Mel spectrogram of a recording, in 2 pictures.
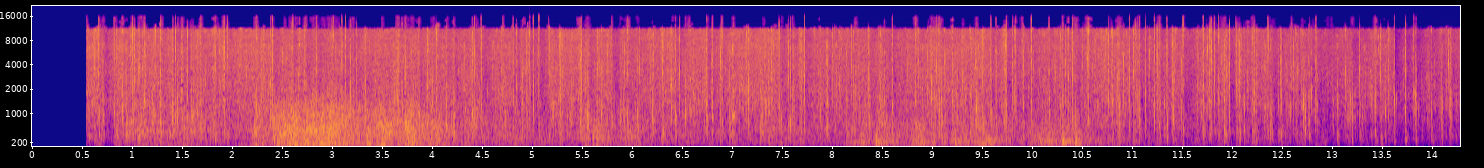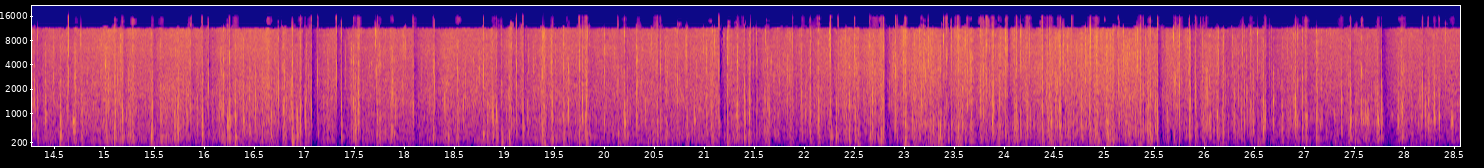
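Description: Heavy rain falling steadily, with a rumble of thunder about two to four seconds in and a fainter rumble around eight to ten seconds.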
